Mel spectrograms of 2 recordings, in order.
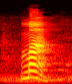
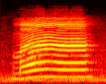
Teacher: kalau fathah saja dibacanya Ma tapi kalau diikuti Alif jadi panjang ma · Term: bacaan mad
